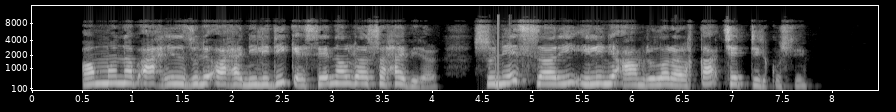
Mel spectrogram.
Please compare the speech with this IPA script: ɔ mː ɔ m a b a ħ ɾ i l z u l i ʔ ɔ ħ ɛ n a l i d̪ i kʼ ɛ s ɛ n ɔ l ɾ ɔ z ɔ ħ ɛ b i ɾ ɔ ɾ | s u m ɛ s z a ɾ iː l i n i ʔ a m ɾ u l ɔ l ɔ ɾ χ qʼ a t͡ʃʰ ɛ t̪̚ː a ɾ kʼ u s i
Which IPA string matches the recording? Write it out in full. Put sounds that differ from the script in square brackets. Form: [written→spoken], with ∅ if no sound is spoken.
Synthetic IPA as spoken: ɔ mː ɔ [m→n] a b a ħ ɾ i l z u l i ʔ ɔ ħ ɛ n [a→i] l i d̪ i kʼ ɛ s ɛ n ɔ l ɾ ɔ [z→s] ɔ ħ ɛ b i ɾ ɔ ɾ | s u [m→n] ɛ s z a ɾ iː l i n i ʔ a m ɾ u l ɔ [l→ɾ] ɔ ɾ χ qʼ a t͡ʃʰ ɛ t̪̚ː [a→i] ɾ kʼ u s i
